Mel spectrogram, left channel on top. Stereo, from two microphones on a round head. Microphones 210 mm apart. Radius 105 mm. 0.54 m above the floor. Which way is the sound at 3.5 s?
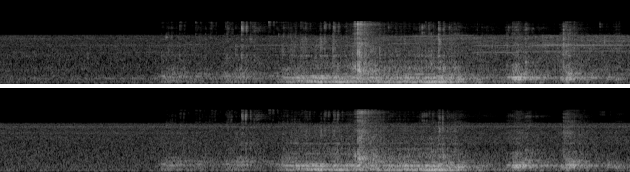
50° left (ahead or behind).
